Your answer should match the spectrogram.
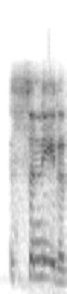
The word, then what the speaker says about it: Cyneta: Pronounce it. Is it Cyneta? Cyneta, there you go.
